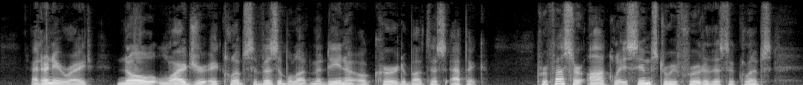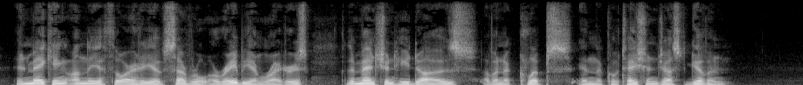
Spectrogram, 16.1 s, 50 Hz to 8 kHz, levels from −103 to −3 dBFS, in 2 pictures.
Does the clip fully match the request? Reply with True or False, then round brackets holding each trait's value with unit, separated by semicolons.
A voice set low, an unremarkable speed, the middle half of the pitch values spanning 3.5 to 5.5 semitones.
True (110 Hz; 155 wpm; 4.1 semitones)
